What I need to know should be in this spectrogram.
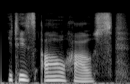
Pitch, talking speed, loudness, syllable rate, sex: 175 Hz, 185 wpm, -17 LUFS, 5.3 syllables/s, female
